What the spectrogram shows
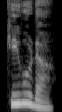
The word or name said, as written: ಕಿವುಡ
